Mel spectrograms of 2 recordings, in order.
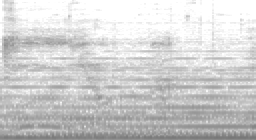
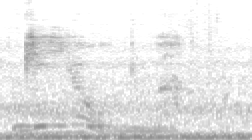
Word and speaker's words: Guillaume: Sounds like a Y. Guillaume is how we would say it in Guillaume. France, but it'd be fine in English to say Guillaume.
